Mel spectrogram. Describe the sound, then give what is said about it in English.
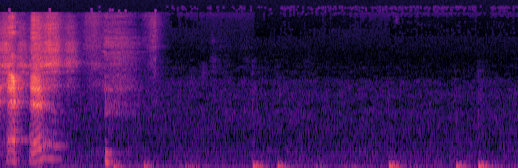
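Low, muffled thumps land in uneven pairs like a heartbeat, a speaker's foot tapping, with brief bits of speech-like sound near the start. “Is that heartbeat coming through? What is that? That's my foot.”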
